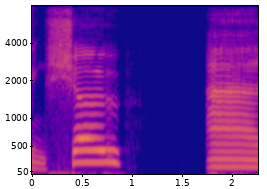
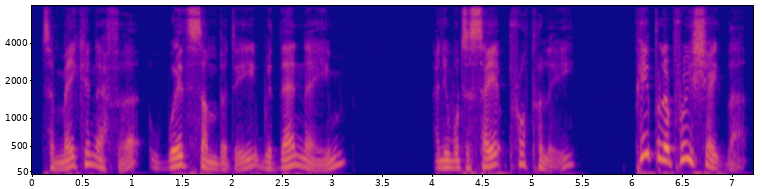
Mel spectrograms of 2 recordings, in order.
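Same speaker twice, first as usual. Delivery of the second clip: ordinary talk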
